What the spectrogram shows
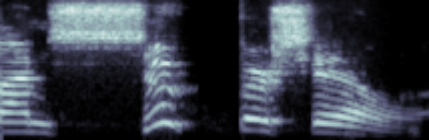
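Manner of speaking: slow, stretched-out, boastful super-villain voice.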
